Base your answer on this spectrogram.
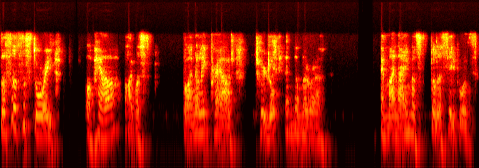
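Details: Adult woman who describes herself as having a stammer, giving a presentation; stuttering.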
